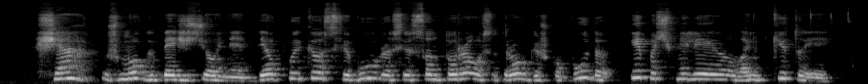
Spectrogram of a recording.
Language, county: Lithuanian, Panevėžys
